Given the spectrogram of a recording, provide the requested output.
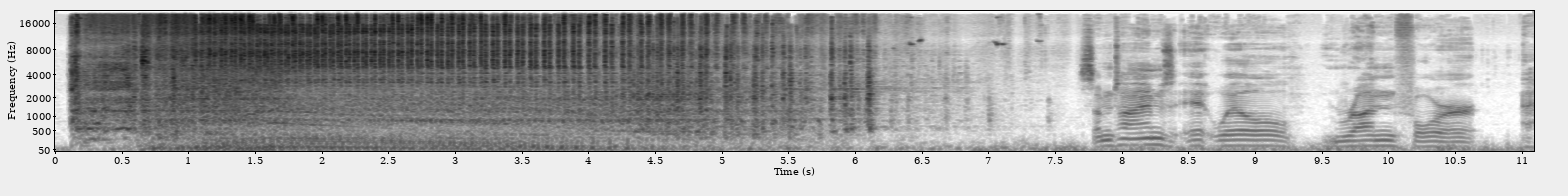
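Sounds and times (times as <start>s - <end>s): generator starter cranking: 0.0s - 7.2s.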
